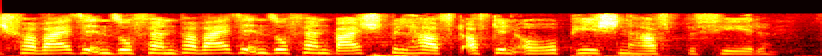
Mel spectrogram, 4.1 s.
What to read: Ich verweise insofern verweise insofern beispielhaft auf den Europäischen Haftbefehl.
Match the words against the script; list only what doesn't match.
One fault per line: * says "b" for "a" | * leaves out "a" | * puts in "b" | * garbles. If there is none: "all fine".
all fine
